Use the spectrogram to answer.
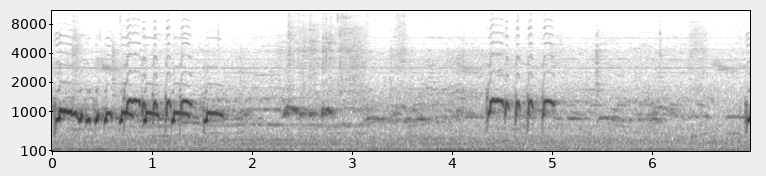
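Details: Duetting zebra doves, one local and one cemani: an opening run of fast bubbling coo notes, a quieter stretch of soft coos, then another crisp burst of four stuttered notes.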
